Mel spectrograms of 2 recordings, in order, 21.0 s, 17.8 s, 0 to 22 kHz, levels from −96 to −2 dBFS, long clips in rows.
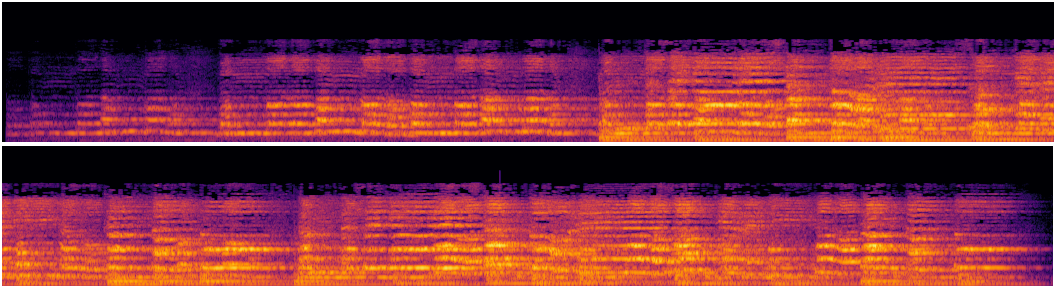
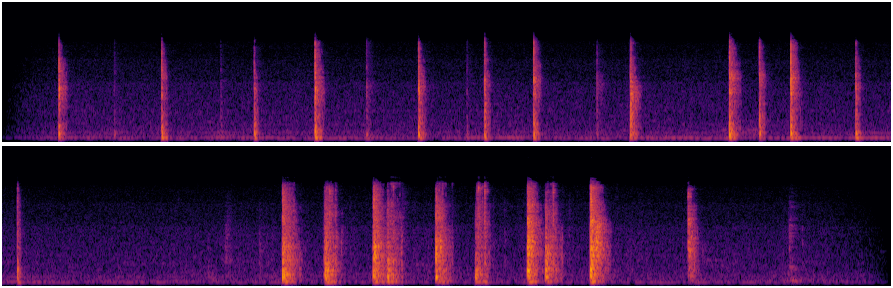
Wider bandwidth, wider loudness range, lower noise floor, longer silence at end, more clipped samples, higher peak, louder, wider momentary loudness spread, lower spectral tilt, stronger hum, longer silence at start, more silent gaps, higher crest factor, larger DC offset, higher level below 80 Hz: second, 7.6 kHz vs 9 kHz; about the same, 9 LU vs 11 LU; second, -47 dBFS vs -69 dBFS; second, 0.25 s vs 0.95 s; neither; first, 0 dBFS vs -6 dBFS; first, -19 LUFS vs -34 LUFS; about the same, 15 LU vs 17 LU; first, -6.5 dB/octave vs -3.5 dB/octave; neither; about the same, 0.55 s vs 0.55 s; neither; second, 20 dB vs 32 dB; neither; first, -38 dBFS vs -86 dBFS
